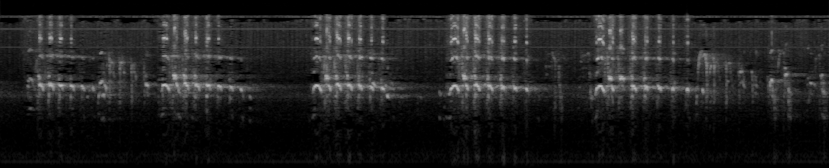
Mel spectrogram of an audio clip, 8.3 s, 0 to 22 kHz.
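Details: Pair of eagles perched together in a snag tree at Sauces Canyon on 17 February 2020 share high, thin chittering calls in bursts of rapid piping notes, about one per second and a half, some dropping in pitch.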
